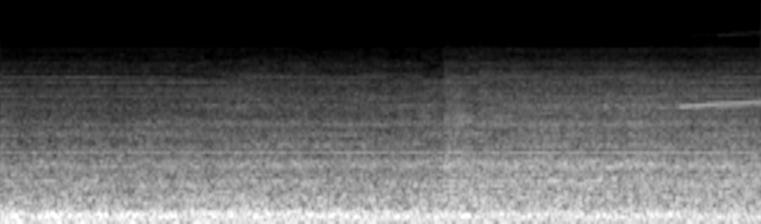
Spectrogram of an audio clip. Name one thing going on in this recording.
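An underwater craft runs with a low rumbling whir.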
